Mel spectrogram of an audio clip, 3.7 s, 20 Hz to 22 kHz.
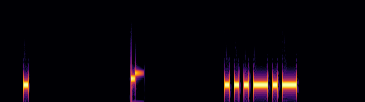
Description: Morse code, heard as a keyed tone, about 25 wpm, 700 Hz. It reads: E <SK>
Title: Single Character (Letter:Number:Punctuation:Prosign) Alt 25wpm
